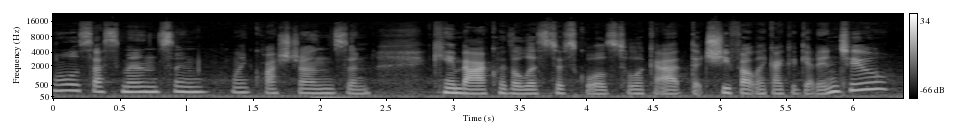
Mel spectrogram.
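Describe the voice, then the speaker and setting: A woman's voice: lowish voice, animated, moderate pace, a little hiss or hum. A middle-aged woman from Maine, a podcast guest, talking in a chatty, self-deprecating way. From Maine, USA. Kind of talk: conversational interview.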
